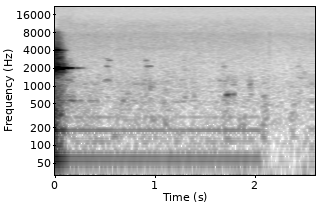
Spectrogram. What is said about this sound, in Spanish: Suéname, suéname un silbato ahí.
